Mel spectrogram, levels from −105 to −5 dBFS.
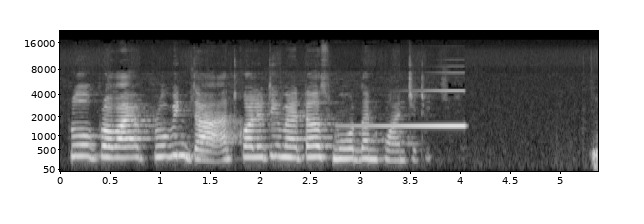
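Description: Loudspeaker feedback squeal in this speech clip from 2.75 to 4.09 s: a 1.5 kHz tone swells over about a second to roughly 5 dB above the speech, as the microphone re-amplifies its own loudspeaker.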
